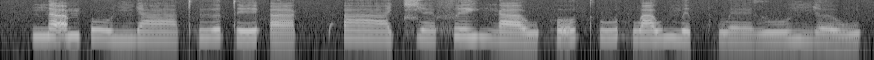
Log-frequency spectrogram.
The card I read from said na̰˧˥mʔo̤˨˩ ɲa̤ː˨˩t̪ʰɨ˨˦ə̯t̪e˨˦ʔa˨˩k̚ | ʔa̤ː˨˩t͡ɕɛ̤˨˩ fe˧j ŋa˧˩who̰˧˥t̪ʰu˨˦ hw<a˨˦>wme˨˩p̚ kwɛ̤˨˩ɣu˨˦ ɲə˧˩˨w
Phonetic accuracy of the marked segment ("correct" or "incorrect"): correct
